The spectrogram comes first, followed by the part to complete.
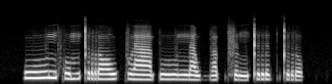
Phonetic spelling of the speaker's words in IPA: w uː˥˩ n k o˦˥ m t r ɔː˦˥ w k l aː˧ p uː˧ n a˧ w b a˦˥ p̚ s ɯ˩˦ ŋ t r ɯ˦˥ k̚ t r o˨˩ k̚

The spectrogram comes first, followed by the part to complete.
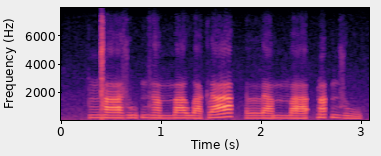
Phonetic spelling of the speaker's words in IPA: ŋ͡ǀ aː z uː ʔ n z ã mː aː w a k l aː | lː a mː aː ʔ k͡p ã ʔ n z u

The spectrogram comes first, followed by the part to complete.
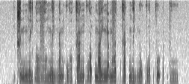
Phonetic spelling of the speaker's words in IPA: t͡ɕ ə̰˧˨ m ɲ ə̤˨˩ j ɗ ɔ̤˨˩ v ɔ̤˨˩ ŋ ə˧˩ j ŋ a̰˧˨ m k w ɔ̤˨˩ k a˧ ŋ k w ɔ˦˥ t̚ m a˨˦ j ɲ a̰˧˥ m v ə˦˥ t̚ k a˦˥ k̚ ŋ ə̤˨˩ j ŋ ə˨˦ w k w ə˨˩ t̚ f ṵ˧˥ ʔ ə˨˩ p̚ f ṳ˨˩

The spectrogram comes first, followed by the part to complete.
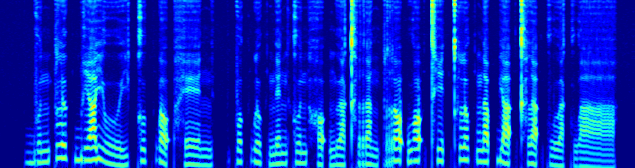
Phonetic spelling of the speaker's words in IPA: b u˦˥ n p l ɯ˥˩ k̚ b i˦˥ a̯ j uː˩˦ j k u˦˥ k̚ l ɔ˨˩ ʔ h e˧ n | p o˦˥ k̚ l u˨˩ k̚ n e˧ n k u˧ n h ɔ˨˩ ʔ ŋ ɯ˨˩ a̯ kʰ r a˨˩ n p r ɔ˥˩ ʔ w ɔ˥˩ ʔ tʰ i˦˥ t̚ pʰ l o˥˩ k̚ n a˦˥ p̚ j a˦˥ ʔ kʰ l a˥˩ ʔ k w u˨˩ a̯ k w aː˨˩

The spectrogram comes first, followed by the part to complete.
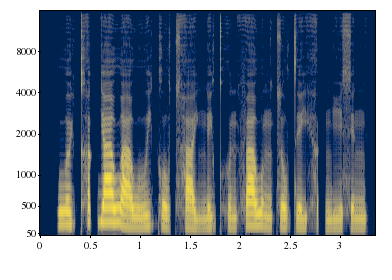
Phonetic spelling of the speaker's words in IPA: w ɵ˧ ɥ kʰ ɐ˥ k̚ j aː˥ w aː˨ w uː˨˥ j k o˨˩ w t͡sʰ aː˨˩ j ŋ e˨˥ j kʷʰ ɐ˨ n f aː˥ w ʊ˨˥ ŋ t͡s o˧ w t̪ e˨˥ j h ɐ˨ k̚ ŋ iː˨˧ s ɪ˧ ŋ

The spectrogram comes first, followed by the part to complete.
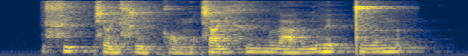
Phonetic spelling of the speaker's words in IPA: s i˦˥ p̚ c ə˨˩˨ j s u˨˩˨ j k ɔ˨˩˨ m c a˧ j x ɨ˧ ŋ l a˨˩˦ n v e˦˥ p̚ t̪ u˧˥ ə̯ ŋ ə˦˥ k̚

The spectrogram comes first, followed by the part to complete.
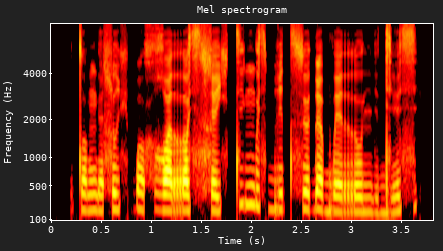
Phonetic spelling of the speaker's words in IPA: t ɔ̤ ŋ ɛ̤ ɬ u ç ɓ ɔ̤ x ʁʷ a r ɔ sʲ ɬ e ç tʲ ʉ ŋ u sʲ b i t s ʉ ɗ ɛ b w e r u nʲ ɛ̤ dʲ e̤ sʲ

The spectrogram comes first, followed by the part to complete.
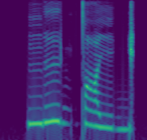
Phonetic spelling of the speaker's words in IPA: ŋ ɨ ɡ tˤ i ɡ

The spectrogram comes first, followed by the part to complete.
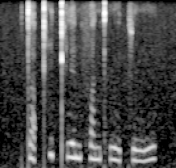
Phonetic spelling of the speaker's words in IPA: t a˨˩ ʔ kʰ i˦˥ t̚ kʰ l e˧ n f a˧ n kʰ w ɯː˨˩ t̚ s uː˩˦

